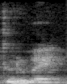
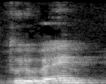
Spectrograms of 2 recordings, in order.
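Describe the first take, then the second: First: It is said as an answer. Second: It is said as a question.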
